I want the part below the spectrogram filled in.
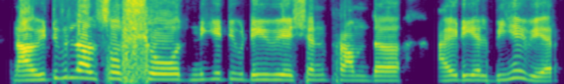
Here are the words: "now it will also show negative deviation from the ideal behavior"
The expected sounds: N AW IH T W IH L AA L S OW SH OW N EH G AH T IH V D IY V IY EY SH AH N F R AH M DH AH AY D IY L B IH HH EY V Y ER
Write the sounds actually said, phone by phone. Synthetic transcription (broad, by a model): N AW IH T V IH L AA L S OW SH OW N EH G AH T IH V D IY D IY EY SH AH N F R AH M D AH AY D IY L B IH HH EY V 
